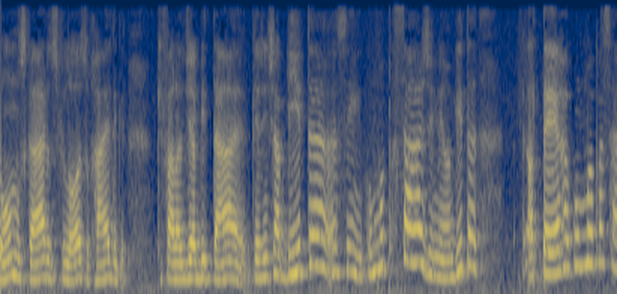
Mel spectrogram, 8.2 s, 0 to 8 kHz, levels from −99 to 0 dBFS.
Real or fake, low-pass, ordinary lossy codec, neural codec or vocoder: real; 7.2 kHz; AAC, 32 kbps; none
